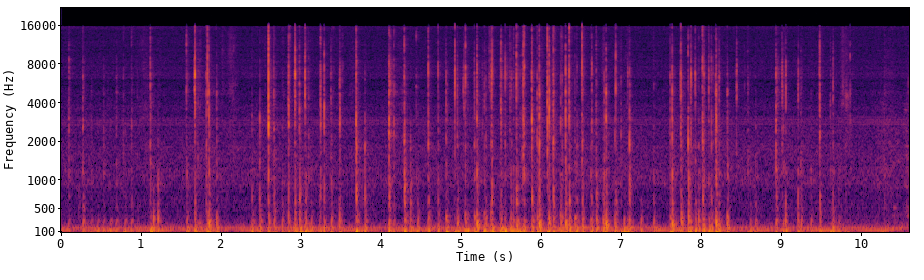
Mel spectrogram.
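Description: Typing on a computer keyboard: a quick, uneven run of key clicks that goes on through nearly the whole stretch, over a low steady hum.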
